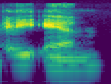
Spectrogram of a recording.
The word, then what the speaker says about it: Raan: And Yeah, and it's pronounced Ran, but Ran. Raan, right?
